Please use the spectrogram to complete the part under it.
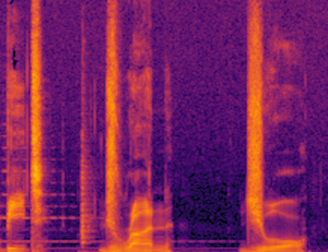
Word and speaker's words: Beat Drun Jewel: Beat Drun Jewel. So it's Drun, it rhymes with run, Jewel sounds like Jewel. That's how that goes.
